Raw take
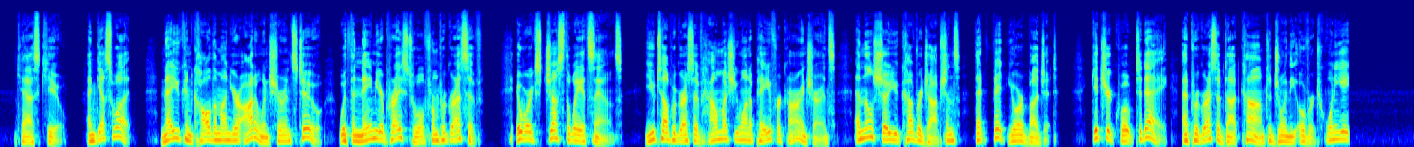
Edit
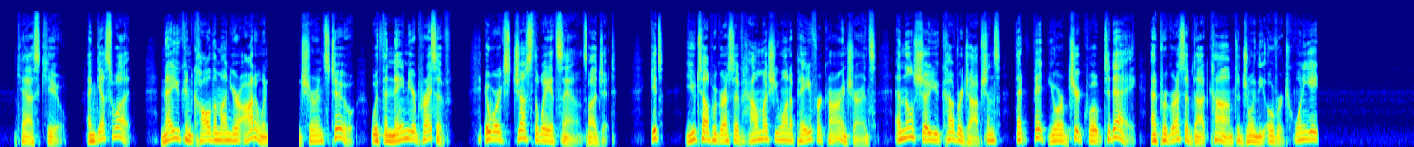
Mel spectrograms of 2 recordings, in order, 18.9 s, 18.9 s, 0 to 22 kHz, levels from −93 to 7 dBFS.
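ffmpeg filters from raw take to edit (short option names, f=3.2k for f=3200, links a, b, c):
-filter_complex "[0:a]asplit=6[a][b][c][d][e][f];[a]atrim=end=3.56,asetpts=PTS-STARTPTS,afade=t=out:st=3.556:d=0.004:c=hsin,apad=pad_dur=0.43[g];[b]atrim=start=3.56:end=5.322,asetpts=PTS-STARTPTS,afade=t=in:d=0.004:c=hsin[h];[c]atrim=start=6.168:end=8.242[i];[d]atrim=start=13.708:end=14.672[j];[e]atrim=start=8.238:end=13.712[k];[f]atrim=start=14.668[l];[g][h]concat=n=2:v=0:a=1[m];[m][i]acrossfade=d=0.004:c1=hsin:c2=hsin[n];[n][j]acrossfade=d=0.004:c1=hsin:c2=hsin[o];[o][k]acrossfade=d=0.004:c1=hsin:c2=hsin[p];[p][l]acrossfade=d=0.004:c1=hsin:c2=hsin"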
